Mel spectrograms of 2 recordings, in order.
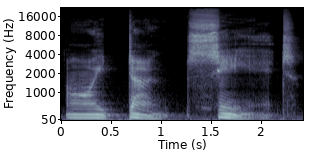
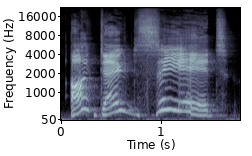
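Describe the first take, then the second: First: Slow, low, flat sneer of a dull rat; a rat-like sneer nobody notices. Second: Much higher, slow, loud wail; fretful scientist wailing. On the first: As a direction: drag it out, a bored little rat. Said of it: "sneered Sneer in his rat-like voice". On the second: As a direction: wail it so nobody can miss it. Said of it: "wailed Lushthorpe". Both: Acted.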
